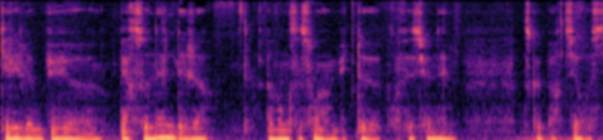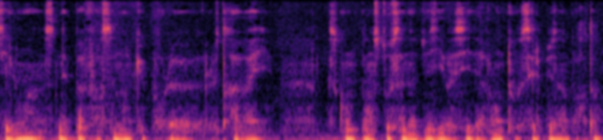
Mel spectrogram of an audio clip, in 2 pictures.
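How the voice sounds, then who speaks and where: Soft-spoken and calm, gentle in tone, a man with fairly low pitch talks in monotone, flat intonation, with long, frequent pauses and noticeable background noise. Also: moderate pace. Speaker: ASMR content creator. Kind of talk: ASMR roleplay as a space-agency psychologist speaking to a patient. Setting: close-mic ASMR recording, relaxation. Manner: soft-spoken, calm, gentle.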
